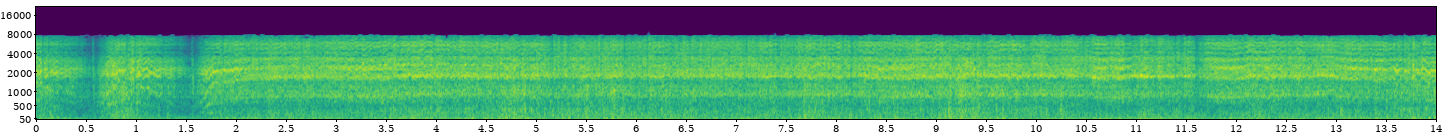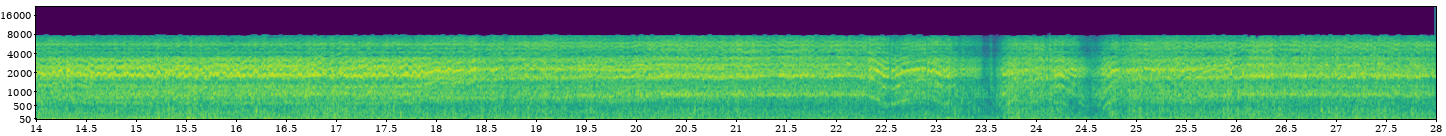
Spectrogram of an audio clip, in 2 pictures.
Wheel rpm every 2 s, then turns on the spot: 80, 200, 230, 230, 230, 230, 220, 200, 200, 210, 220, 80, 140, 230.
none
